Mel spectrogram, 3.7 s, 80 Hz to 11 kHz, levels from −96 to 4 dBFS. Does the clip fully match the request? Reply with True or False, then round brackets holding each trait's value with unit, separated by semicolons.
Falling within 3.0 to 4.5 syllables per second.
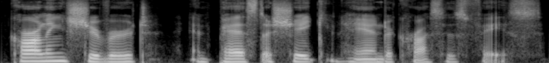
False (4.8 syllables/s)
